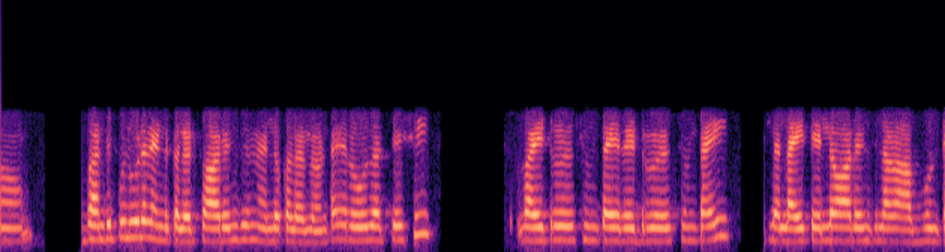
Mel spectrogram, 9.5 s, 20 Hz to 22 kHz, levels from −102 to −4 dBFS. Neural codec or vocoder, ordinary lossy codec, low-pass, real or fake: none; Opus, 24 kbps; 3.6 kHz; real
